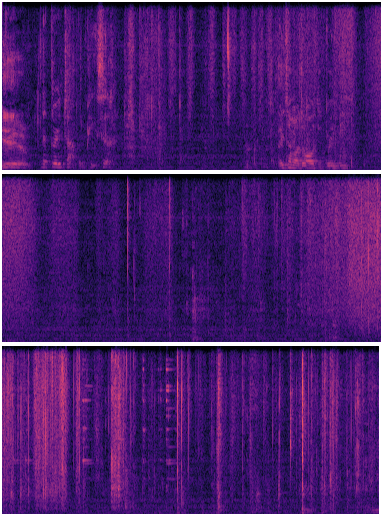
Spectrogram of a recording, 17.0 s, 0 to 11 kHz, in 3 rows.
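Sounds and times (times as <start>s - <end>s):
pizza cutter crunching crust: 14.4s - 17.0s.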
